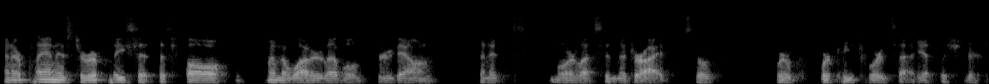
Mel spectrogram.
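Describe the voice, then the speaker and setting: A man's voice: sits low, flat delivery, moderate pace. A man from township staff giving a matter-of-fact technical update to council. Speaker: public works staff. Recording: tinny lo-fi meeting audio.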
